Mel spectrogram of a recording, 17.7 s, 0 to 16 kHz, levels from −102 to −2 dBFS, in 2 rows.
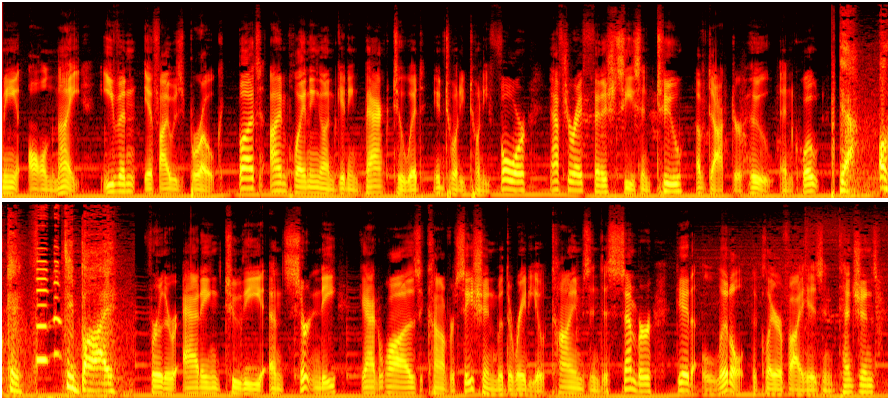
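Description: Nothing in this one stands out as a technical fault; the audio runs along without any dropouts, glitches or other problems to point to.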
